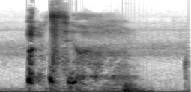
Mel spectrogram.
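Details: An adult with allergic rhinitis during pollen season, with swollen eyes and a burning throat: two or three quick wet sneezes in a row, then a sniff. Later took Benadryl.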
